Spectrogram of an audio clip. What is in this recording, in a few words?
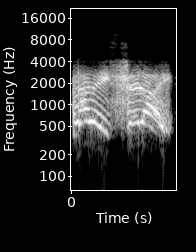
attack position mood med, speech pol; War Thunder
